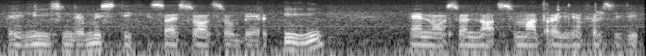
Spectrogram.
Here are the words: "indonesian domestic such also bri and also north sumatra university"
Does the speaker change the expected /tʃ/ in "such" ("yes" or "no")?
yes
